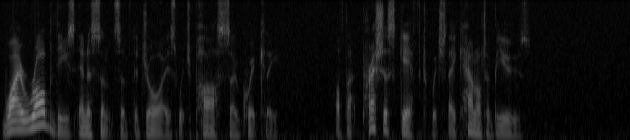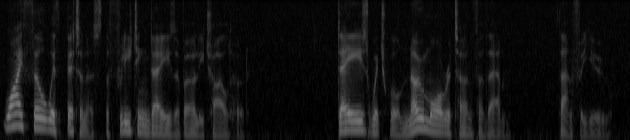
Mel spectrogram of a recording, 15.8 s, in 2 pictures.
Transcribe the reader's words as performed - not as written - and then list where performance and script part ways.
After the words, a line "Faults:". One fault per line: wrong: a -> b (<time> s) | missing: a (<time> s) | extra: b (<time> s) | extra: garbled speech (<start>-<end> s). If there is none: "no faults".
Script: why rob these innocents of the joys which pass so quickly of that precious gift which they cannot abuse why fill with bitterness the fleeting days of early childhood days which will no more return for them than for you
why rob these innocents of the joys which pass so quickly of that precious gift which they cannot abuse why fill with bitterness the fleeting days of early childhood days which will no more return for them than for you
Faults:
no faults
